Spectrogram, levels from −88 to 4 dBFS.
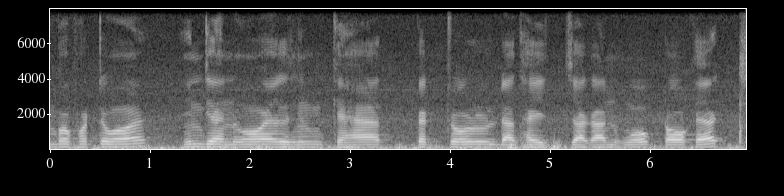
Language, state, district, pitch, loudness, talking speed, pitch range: Kokborok, Tripura, West Tripura, 145 Hz, -16 LUFS, 110 wpm, 135-150 Hz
